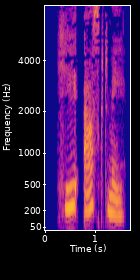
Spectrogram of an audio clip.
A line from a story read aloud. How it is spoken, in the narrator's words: I said quietly so that only Madison could hear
